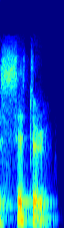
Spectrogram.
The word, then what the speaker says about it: sitter: Okay, so you don't want to say sh, you want to say s.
